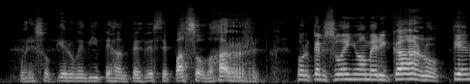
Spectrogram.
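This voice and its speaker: A woman with a Cuban accent speaks at a moderate pace. Her pitch swings very widely. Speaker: poet and actress. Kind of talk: rhymed poem performed, declaimed with dramatic emphasis. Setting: video message to the Cuban people. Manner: passionate, emotive, rhythmic delivery. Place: studio.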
